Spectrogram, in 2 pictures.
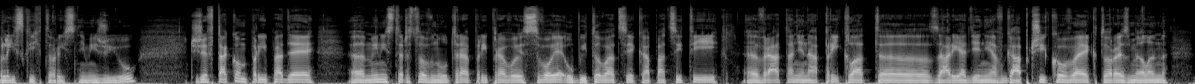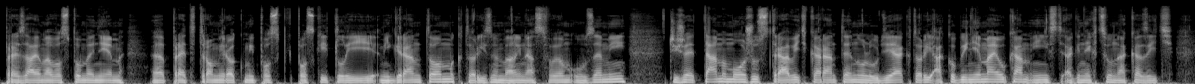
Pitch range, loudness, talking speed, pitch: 95-105 Hz, -18 LUFS, 125 wpm, 100 Hz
